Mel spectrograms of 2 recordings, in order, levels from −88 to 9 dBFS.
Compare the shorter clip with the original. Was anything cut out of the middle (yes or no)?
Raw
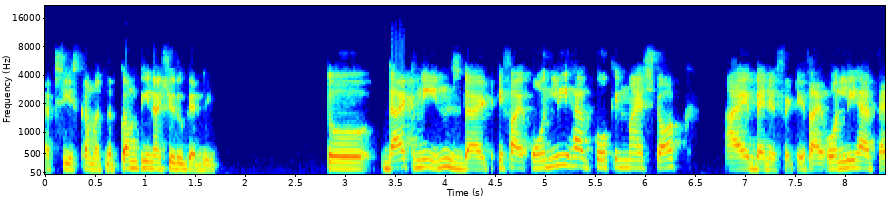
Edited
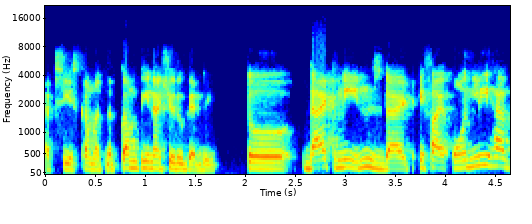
yes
